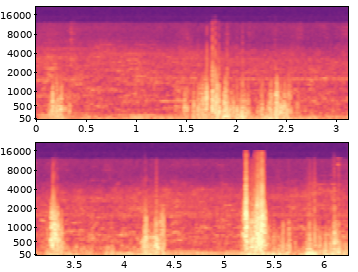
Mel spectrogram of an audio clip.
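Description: Water laps gently against a dock.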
